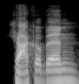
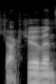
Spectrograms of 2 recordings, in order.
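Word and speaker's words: Chacchoben: and by the way up until today I've been mispronouncing it I called it choco Ben it's not correct it's Chuck juven so now I learned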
